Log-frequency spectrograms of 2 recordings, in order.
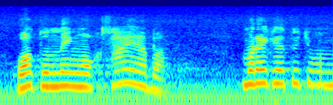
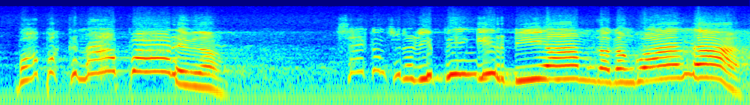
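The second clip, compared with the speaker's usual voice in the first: high, loud angry driver confronting; an angry driver shouting at the man who hit his bus; 6 semitones higher, 7 dB louder, slower than usual. Retold or imitated. Sopir bis marah setelah ditabrak. (sopir bis marah berteriak keras)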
